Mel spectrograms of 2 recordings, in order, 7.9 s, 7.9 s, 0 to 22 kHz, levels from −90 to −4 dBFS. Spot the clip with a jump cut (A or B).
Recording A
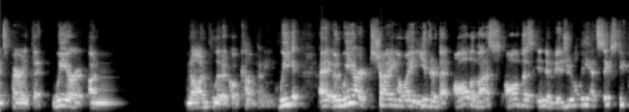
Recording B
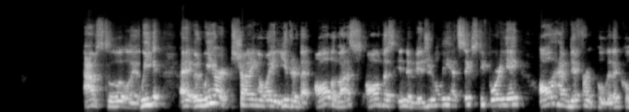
B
